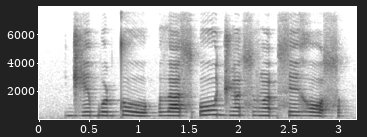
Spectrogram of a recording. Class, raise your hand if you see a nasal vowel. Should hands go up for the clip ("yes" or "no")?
yes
